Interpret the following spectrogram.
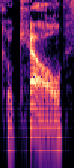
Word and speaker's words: Coquille: In particular, it was a casino that had been requested by the Coquille, which I found out is actually pronounced Coquille, Indian tribe.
